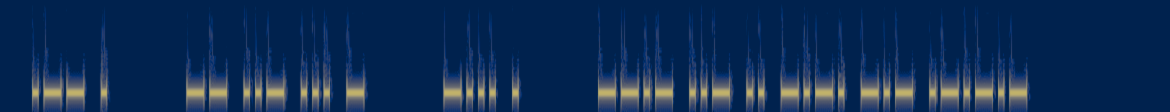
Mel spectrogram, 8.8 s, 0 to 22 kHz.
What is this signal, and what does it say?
Morse code, heard as a keyed tone, about 28 wpm, 700 Hz. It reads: WE MUST BE QUICK.
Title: 2x Word-Spacing - Sentences from Top 500 Words - 28wpm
